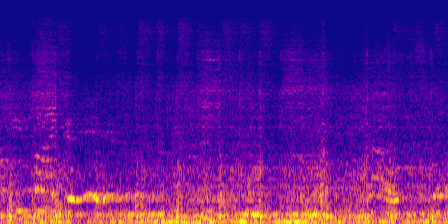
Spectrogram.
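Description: Heavy metal band playing live: distorted electric guitars and bass, loud and continuous, with a wavering melody line riding above the riff.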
